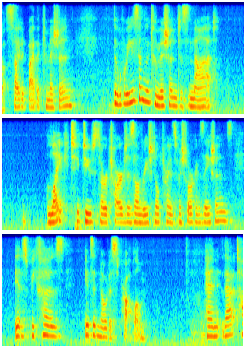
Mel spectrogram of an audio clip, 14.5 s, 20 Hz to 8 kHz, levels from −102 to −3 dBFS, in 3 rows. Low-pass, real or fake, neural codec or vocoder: 7.2 kHz; fake; codec, 16 kHz in and 24 kHz out, 0.6 kbps, FocalCodec, streaming, 4096 codes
